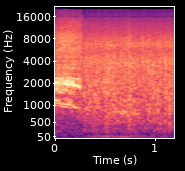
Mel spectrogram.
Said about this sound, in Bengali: আমরা কালকের মতো আবার বৃষ্টি হচ্ছে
